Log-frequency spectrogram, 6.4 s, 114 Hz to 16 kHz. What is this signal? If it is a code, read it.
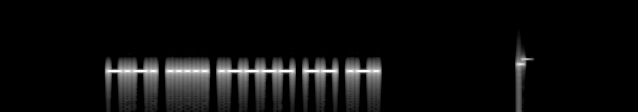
Morse code, heard as a keyed tone, about 29 wpm, 700 Hz. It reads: C51MR
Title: Code Groups - 5 Letter:Numbers - 28wpm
